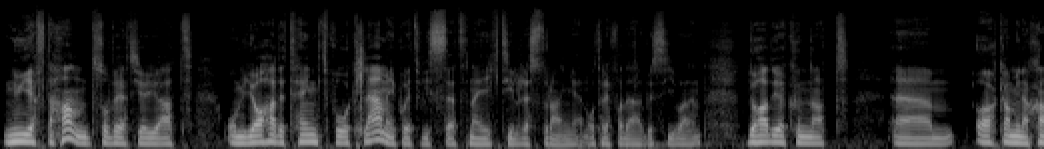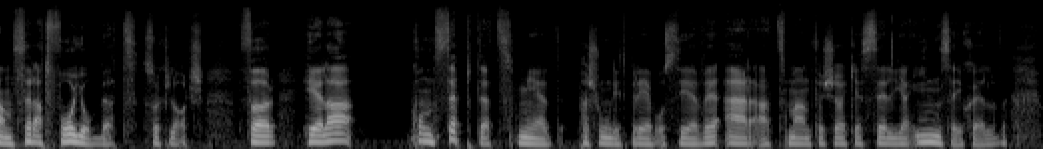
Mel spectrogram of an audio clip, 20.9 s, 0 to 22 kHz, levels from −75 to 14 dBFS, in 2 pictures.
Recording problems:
none

